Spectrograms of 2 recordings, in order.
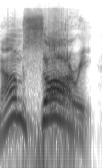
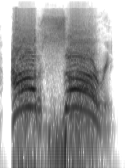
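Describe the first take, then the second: First: Said in the usual way. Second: Higher, louder and slow; shouted fake apology. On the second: Real, not acted. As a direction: bellow the apology, not sorry at all.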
